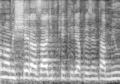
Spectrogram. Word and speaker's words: Sheherazade: S-H-E-H-E novamente, R-A-Z-A-D-E. Ah, tem um H, tem um Sherazade. É, só que o H-E seguinte é mudo.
